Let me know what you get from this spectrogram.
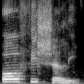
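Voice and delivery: "Officially" said slowly, "o-fi-sha-li"; slow English demo. Shown as a demonstration. Teacher models the English word, slow and clear. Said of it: "Me diz o que que significa officially".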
